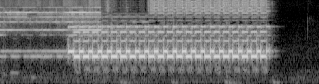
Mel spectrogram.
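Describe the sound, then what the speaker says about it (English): A telephone rings with a continuous electronic warble and a bright, sustained tone. A second ringing layer joins partway through, so two rings overlap. Both stop together, then silence follows. "Hey, what is that phone?"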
